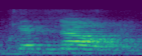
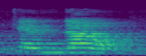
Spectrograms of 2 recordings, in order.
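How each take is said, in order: No difference in how they are said.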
